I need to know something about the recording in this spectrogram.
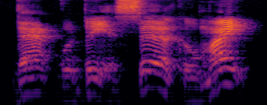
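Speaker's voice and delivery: put-on Aussie puppet, rising on "mate"; hammed-up Australian character; Australian accent. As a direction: answer as a broad Australian. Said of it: "you're going with the Australian accent".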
